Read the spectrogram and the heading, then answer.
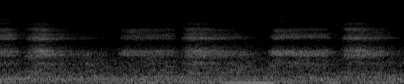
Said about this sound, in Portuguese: Se eu estiver só respirando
